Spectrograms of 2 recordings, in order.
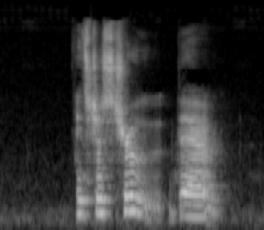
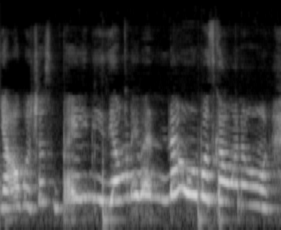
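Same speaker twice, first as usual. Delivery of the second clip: much higher, teasing "y'all was just babies"; mock old-timer sass; 13 semitones higher than usual. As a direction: tease the kids like a know-it-all elder. Teasing the young viewers.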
